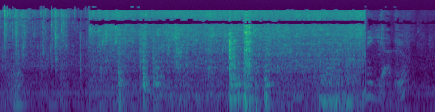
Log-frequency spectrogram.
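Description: Pasta rustles and shakes in a metal colander.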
